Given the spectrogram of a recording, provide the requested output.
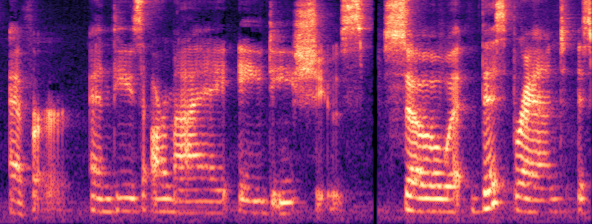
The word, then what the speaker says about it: Aeyde: and you were like calling them Aid shoes they're called ad shoes so we'll start with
